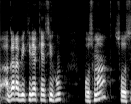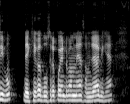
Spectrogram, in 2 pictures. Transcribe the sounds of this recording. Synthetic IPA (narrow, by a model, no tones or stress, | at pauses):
ɐɡəɾɐbikɪɾijakɛːsiɦõː | ʊsmãsoːsiɦõːd̪eːkʰijeːɡad̪uːsɾepɔːɪ̃ɳʈmẽɐmneɦsɐ̃md͡ʒʱaːjabʱiɦɛː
